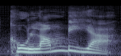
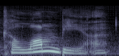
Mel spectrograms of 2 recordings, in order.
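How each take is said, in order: First: It is said the way the country's name sounds. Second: It is said the way an American city name sounds. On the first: It names the South American country. The speaker calls it right. "So you gotta say it like that" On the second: It names a city in Ohio. The speaker calls it wrong. "we're talking about, you know, a city in Ohio"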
